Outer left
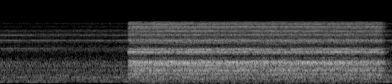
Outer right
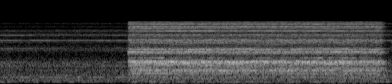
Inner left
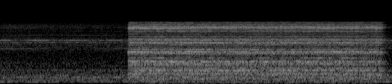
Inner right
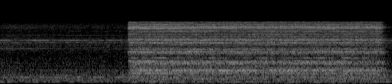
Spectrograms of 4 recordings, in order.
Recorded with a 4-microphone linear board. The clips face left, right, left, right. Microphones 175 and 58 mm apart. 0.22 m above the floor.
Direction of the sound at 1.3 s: 35° left (ahead or behind).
